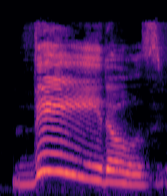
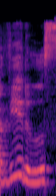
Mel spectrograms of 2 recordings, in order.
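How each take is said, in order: First: "Vírus" with a long, open stressed VÍ; VÍ-rus, leaning hard on the I. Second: "virus" mispronounced as vi-RÚS; short "vi", stressed final "rus". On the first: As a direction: draw out the first syllable of "Vírus". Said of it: "Mais forte, mais aberto". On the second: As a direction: move the stress of "virus" to the last syllable. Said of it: "se eu não usasse o acento, iria ficar". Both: Shown as a demonstration.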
